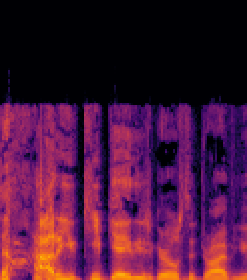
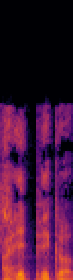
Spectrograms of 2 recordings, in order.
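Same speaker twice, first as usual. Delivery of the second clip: hushed, breathy whisper under the breath; 7 dB quieter than usual. In a car pulling into Checkers, speaking to the driver: whispering. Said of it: "Why are you whispering?".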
